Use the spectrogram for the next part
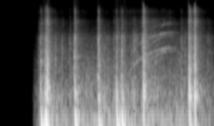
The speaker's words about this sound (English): "Listen, can you hear the fireworks?" asked Philippe.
